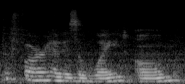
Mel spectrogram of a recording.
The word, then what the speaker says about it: om: at her forehead throat and heart three other syllables so at the forehead is a white ohm o m at the throat a red a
